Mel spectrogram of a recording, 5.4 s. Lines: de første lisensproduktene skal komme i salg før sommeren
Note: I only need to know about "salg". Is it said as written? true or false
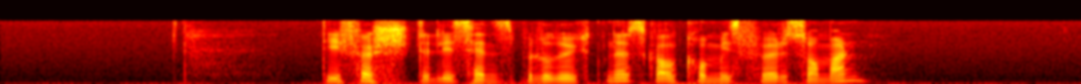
false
